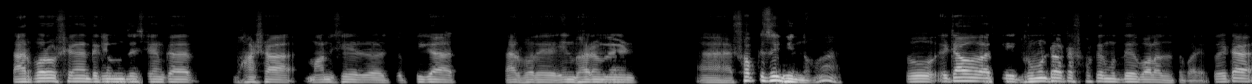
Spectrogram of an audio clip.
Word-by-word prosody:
তারপরও 135 Hz, +4 st, +3 dB
সেখানে 140 Hz, -1 st, 0 dB
দেখলাম 130 Hz, 0 st, +1 dB
যে, 125 Hz, -, 0 dB
সেখানকার 120 Hz, -1 st, -2 dB, 0.5 s
ভাষা, 115 Hz, +1 st, -3 dB, 0.4 s
মানুষের 115 Hz, +1 st, -3 dB
অ্যা 105 Hz, -1 st, -2 dB
তো -, -, -13 dB
ফিগার, 115 Hz, -2 st, -2 dB, 0.5 s
তারপরে 110 Hz, 0 st, -4 dB, 0.2 s
environment 115 Hz, -1 st, 0 dB, 0.7 s
অ্যা -, -, -12 dB, 0.4 s
সবকিছুই 180 Hz, 0 st, +6 dB
ভিন্ন, 115 Hz, -7 st, +6 dB, 0.2 s
হ্যাঁ? 175 Hz, -7 st, -3 dB, 0.7 s
তো 125 Hz, -, -8 dB, 0.3 s
এটাও 160 Hz, +2 st, +5 dB, 0.2 s
আরকি 140 Hz, 0 st, -4 dB, 0.2 s
ভ্রমণটাও 145 Hz, +4 st, +4 dB
একটা 145 Hz, 0 st, -3 dB
শখের 135 Hz, +1 st, -3 dB
মধ্যে 130 Hz, 0 st, 0 dB
বলা 110 Hz, -1 st, -1 dB
যেতে 95 Hz, -1 st, -10 dB
পারে। 85 Hz, 0 st, -11 dB
তো 125 Hz, -, -11 dB
এটা 150 Hz, +3 st, 0 dB
120 Hz, 135 wpm, -22 LUFS, 110-140 Hz, 0.7 s, সবকিছুই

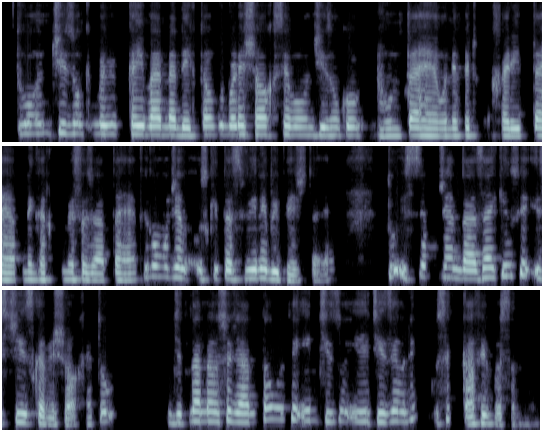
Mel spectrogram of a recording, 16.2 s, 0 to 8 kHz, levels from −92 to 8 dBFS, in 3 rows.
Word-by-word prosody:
तो 200 Hz, +1 st, -2 dB
उन 205 Hz, 0 st, -10 dB
चीज़ों 205 Hz, -2 st, -1 dB
के 395 Hz, -, -16 dB
लिए 375 Hz, -, +7 dB
भी -, -, -2 dB
कई 185 Hz, 0 st, +8 dB
बार 180 Hz, -, +7 dB
मैं 175 Hz, -1 st, +4 dB
देखता 160 Hz, +1 st, +2 dB
हूँ 180 Hz, -, 0 dB
कि 185 Hz, -, -1 dB
बड़े 185 Hz, +1 st, +5 dB
शौक 180 Hz, -1 st, +2 dB
से 185 Hz, -, 0 dB
वो 170 Hz, -, 0 dB
उन 170 Hz, -, -8 dB
चीज़ों 165 Hz, 0 st, +2 dB
को 170 Hz, 0 st, 0 dB, 0.2 s
ढूँढता 155 Hz, +2 st, 0 dB
है, 155 Hz, -1 st, +3 dB
उन्हें 155 Hz, +1 st, -1 dB
फिर 160 Hz, 0 st, -2 dB, 0.2 s
खरीदता 155 Hz, +1 st, +2 dB
है, 150 Hz, -, +3 dB
अपने 160 Hz, +2 st, -3 dB
घर 155 Hz, 0 st, -2 dB
में 160 Hz, -, -1 dB
सजाता 150 Hz, -2 st, 0 dB
है, 145 Hz, -, -3 dB
फिर 205 Hz, -, -11 dB
वो 225 Hz, -1 st, 0 dB
मुझे 210 Hz, -1 st, 0 dB
उसकी 180 Hz, -2 st, -4 dB
तस्वीरें 185 Hz, +3 st, +4 dB
भी 165 Hz, -, +7 dB
भेजता 135 Hz, +4 st, -7 dB
है। -, -, -13 dB, 0.6 s
तो 365 Hz, -, +1 dB
इससे 170 Hz, +6 st, -1 dB
मुझे 215 Hz, -1 st, -10 dB
अंदाज़ा 185 Hz, -1 st, +3 dB
है 205 Hz, -, +2 dB
कि -, -, 0 dB
उसे 235 Hz, 0 st, -2 dB
इस 175 Hz, -2 st, -2 dB
चीज़ 185 Hz, -1 st, +2 dB
का 165 Hz, -, +5 dB
भी 140 Hz, -, -5 dB
शौक -, -, -2 dB
है, -, -, -10 dB
तो 395 Hz, -3 st, -2 dB, 0.6 s
जितना 185 Hz, +4 st, +1 dB
मैं 205 Hz, -, +2 dB
उसे 200 Hz, +2 st, 0 dB
जानता 190 Hz, +3 st, +1 dB
हूँ, 250 Hz, 0 st, -1 dB
उसे 245 Hz, -1 st, -3 dB
इन 220 Hz, -, -9 dB
चीज़ों 200 Hz, +1 st, -6 dB
ये 205 Hz, -, -2 dB
चीज़ें 195 Hz, +2 st, +1 dB
उन्हें 205 Hz, +5 st, -5 dB, 0.2 s
उसे 245 Hz, -, -6 dB
काफ़ी 160 Hz, +3 st, +2 dB
पसंद 135 Hz, +2 st, -8 dB
हैं। 145 Hz, -, -33 dB
180 Hz, 250 wpm, -23 LUFS, 160-205 Hz, 0.6 s, कई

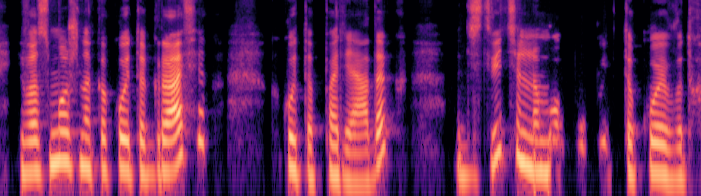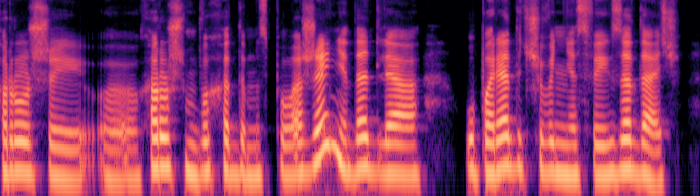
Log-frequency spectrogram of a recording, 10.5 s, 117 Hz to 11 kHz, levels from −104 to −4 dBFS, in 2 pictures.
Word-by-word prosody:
И, -, -, -5 dB
возможно, 235 Hz, +2 st, +1 dB
какой-то 210 Hz, -1 st, 0 dB
график, 215 Hz, -, +5 dB, 0.5 s
какой-то 225 Hz, -, -2 dB
порядок 180 Hz, -, -1 dB, 0.5 s
действительно 235 Hz, -, -1 dB
мог 210 Hz, 0 st, -3 dB
бы 190 Hz, -, -16 dB
быть 205 Hz, -, -14 dB
такой 195 Hz, 0 st, 0 dB
вот 180 Hz, 0 st, -8 dB
хороший 195 Hz, -4 st, -1 dB
э, 175 Hz, -1 st, -6 dB
хорошим 225 Hz, -3 st, +2 dB
выходом 200 Hz, -1 st, -3 dB
из 185 Hz, -, -10 dB
положения, 255 Hz, -, +2 dB
да, 225 Hz, +2 st, +5 dB
для 195 Hz, -2 st, +1 dB, 0.3 s
упорядочивания 210 Hz, -2 st, +1 dB
своих 190 Hz, +1 st, -2 dB
задач. 195 Hz, -6 st, +1 dB
205 Hz, 130 wpm, -22 LUFS, 190-220 Hz, 0.5 s, график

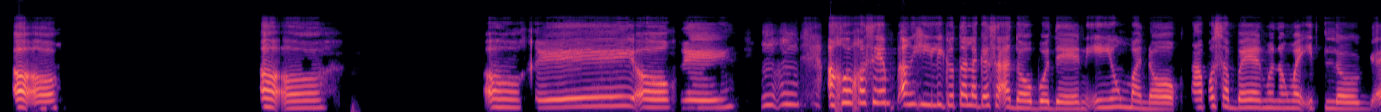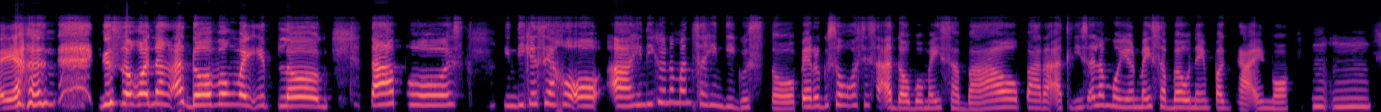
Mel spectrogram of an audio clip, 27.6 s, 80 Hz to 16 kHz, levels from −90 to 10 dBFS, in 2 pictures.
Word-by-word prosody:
Oo. 225 Hz, -3 st, +5 dB, 2.1 s
Oo. 235 Hz, -2 st, +1 dB, 1.6 s
Okey, 265 Hz, +4 st, 0 dB
okey. 245 Hz, 0 st, 0 dB, 0.2 s
Mm, 325 Hz, +3 st, -8 dB, 0.3 s
ako 400 Hz, -1 st, +5 dB
kasi, 390 Hz, +1 st, 0 dB, 0.2 s
ang -, -, +6 dB
hilig 330 Hz, -2 st, -3 dB
ko 315 Hz, -, -4 dB
talaga 310 Hz, -2 st, 0 dB
sa 310 Hz, -1 st, +1 dB
adobo 230 Hz, -3 st, -1 dB
din, 205 Hz, -1 st, -3 dB
eh, 245 Hz, +2 st, -4 dB
'yong 260 Hz, 0 st, -5 dB
manok, 200 Hz, -5 st, -2 dB
tapos 250 Hz, +3 st, -2 dB
sabayan 245 Hz, -2 st, -1 dB
mo 240 Hz, 0 st, -8 dB
ng 225 Hz, -, -6 dB
may 225 Hz, -, +1 dB
itlog, 205 Hz, -2 st, -5 dB
ayan. 340 Hz, -, +5 dB, 0.5 s
Gusto 345 Hz, +4 st, +5 dB
ko 345 Hz, -, +9 dB
ng 350 Hz, 0 st, +4 dB
adobong 330 Hz, 0 st, +5 dB
may 310 Hz, -1 st, +4 dB
itlog, 285 Hz, -2 st, +2 dB, 0.4 s
tapos 330 Hz, -1 st, +3 dB, 0.4 s
hindi 305 Hz, +2 st, -7 dB
kasi 355 Hz, 0 st, -2 dB
ako, 340 Hz, 0 st, -3 dB
o 310 Hz, -2 st, +3 dB, 0.3 s
ah, 290 Hz, 0 st, +5 dB
hindi 330 Hz, +3 st, -9 dB
ko 405 Hz, -, -5 dB
naman 395 Hz, -1 st, -6 dB
sa 350 Hz, -, -6 dB
hindi 295 Hz, -5 st, -10 dB
gusto, 210 Hz, -4 st, -7 dB
pero 275 Hz, +1 st, 0 dB
gusto 315 Hz, +1 st, -5 dB
ko 310 Hz, -, -8 dB
kasi 320 Hz, -1 st, -14 dB
sa -, -, -2 dB
adobo 225 Hz, -2 st, -3 dB
may 230 Hz, +2 st, -8 dB
sabaw. 230 Hz, +4 st, -3 dB
Para, 230 Hz, -2 st, -5 dB
at 230 Hz, 0 st, -8 dB
least, 245 Hz, +3 st, -11 dB
alam 305 Hz, +2 st, -5 dB
mo 285 Hz, -, -3 dB
yun, 255 Hz, 0 st, -5 dB
may 260 Hz, +1 st, -4 dB
sabaw 245 Hz, -3 st, -4 dB
na 240 Hz, -, -7 dB
yung 235 Hz, 0 st, -13 dB
pagkain 220 Hz, -1 st, -6 dB
mo, 205 Hz, 0 st, -5 dB, 0.2 s
mm. 270 Hz, 0 st, -10 dB
265 Hz, 135 wpm, -22 LUFS, 235-320 Hz, 2.1 s, ko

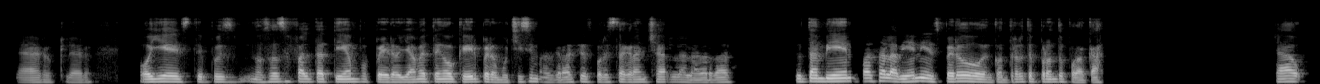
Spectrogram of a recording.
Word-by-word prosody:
Claro, 105 Hz, 0 st, -9 dB
claro. 105 Hz, 0 st, -11 dB, 0.4 s
Oye, 130 Hz, +2 st, +3 dB
este, 125 Hz, -1 st, -2 dB
pues, 115 Hz, -1 st, -4 dB
nos 115 Hz, -3 st, -8 dB
hace 130 Hz, +1 st, 0 dB
falta 125 Hz, -1 st, 0 dB
tiempo, 125 Hz, 0 st, 0 dB
pero 115 Hz, 0 st, +2 dB
ya 115 Hz, +1 st, +1 dB
me 130 Hz, +1 st, +1 dB
tengo 125 Hz, 0 st, +2 dB
que 120 Hz, -, +3 dB
ir, 125 Hz, +1 st, +3 dB
pero 120 Hz, -3 st, +1 dB
muchísimas 110 Hz, +1 st, -3 dB
gracias 115 Hz, +3 st, -4 dB
por 115 Hz, -, -4 dB
esta 110 Hz, +3 st, -1 dB
gran 115 Hz, 0 st, -2 dB
charla, 115 Hz, 0 st, -5 dB
la 100 Hz, -1 st, -5 dB
verdad. 110 Hz, +2 st, -4 dB, 0.6 s
Tú 135 Hz, -, -2 dB
también, 145 Hz, +1 st, +5 dB
pásala 150 Hz, 0 st, +3 dB
bien 135 Hz, +4 st, +3 dB
y -, -, +5 dB
espero 130 Hz, 0 st, +3 dB
encontrarte 110 Hz, +3 st, -4 dB
pronto 125 Hz, +1 st, -1 dB
por 105 Hz, -4 st, -2 dB
acá. 100 Hz, +1 st, -4 dB, 1.7 s
Chao. 130 Hz, 0 st, 0 dB
120 Hz, 160 wpm, -22 LUFS, 110-130 Hz, 1.7 s, también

